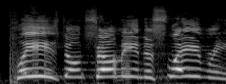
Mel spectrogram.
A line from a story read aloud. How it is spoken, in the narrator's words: Joseph was pleading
